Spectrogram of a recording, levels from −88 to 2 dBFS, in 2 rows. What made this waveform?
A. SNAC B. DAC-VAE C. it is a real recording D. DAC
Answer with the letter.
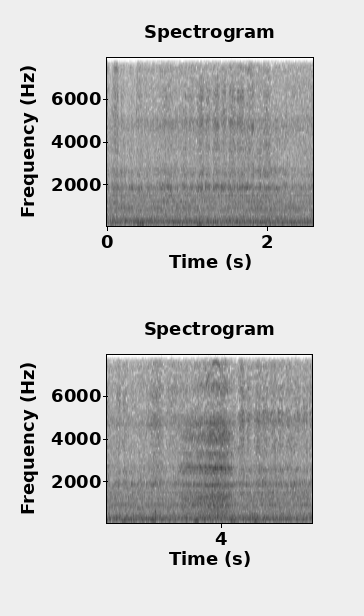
C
